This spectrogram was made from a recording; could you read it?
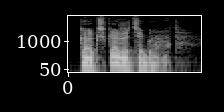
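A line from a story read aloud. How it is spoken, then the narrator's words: Calm reply. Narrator (Russian): спокойно ответил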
